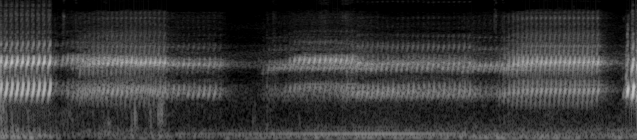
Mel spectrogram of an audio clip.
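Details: Loud frog calling in mating season, long drawn-out buzzy trills blending into an almost continuous chorus, with a faint low hum running beneath part of it and a brief lull in the middle.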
